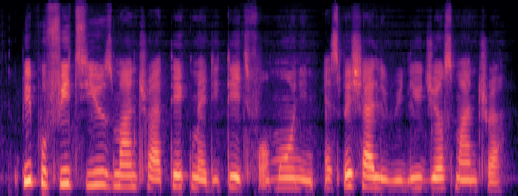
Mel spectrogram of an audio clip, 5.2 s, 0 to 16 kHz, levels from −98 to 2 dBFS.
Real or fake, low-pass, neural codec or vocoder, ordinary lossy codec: real; 14.4 kHz; none; Opus, 64 kbps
